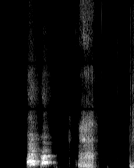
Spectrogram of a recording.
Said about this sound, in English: The dogs are getting wily. I hear them, like they must be playing with a bone on the floor or something too. Keep hearing that.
